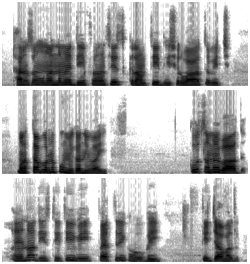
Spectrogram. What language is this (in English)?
Punjabi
